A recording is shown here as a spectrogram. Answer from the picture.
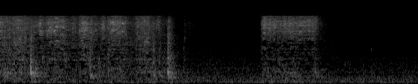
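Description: The servo motors of a PALRO humanoid robot whir with a hissy, clicking buzz as it finishes walking and settles into place. The sound stops a little under two seconds in, and a short burst of the same sound comes at about three seconds.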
